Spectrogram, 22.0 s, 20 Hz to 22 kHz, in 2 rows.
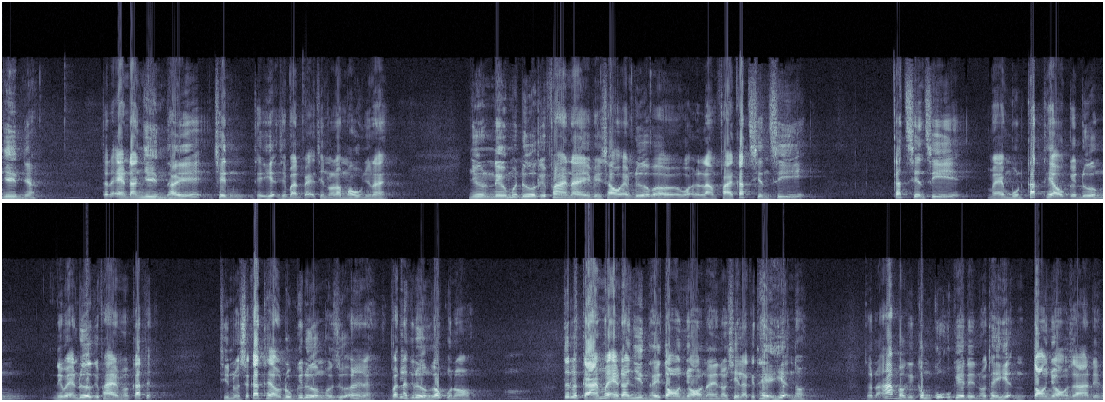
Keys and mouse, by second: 0.5 click, 3.0 space, 3.1 click, 3.4 v, 3.6 click, 3.9 click.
